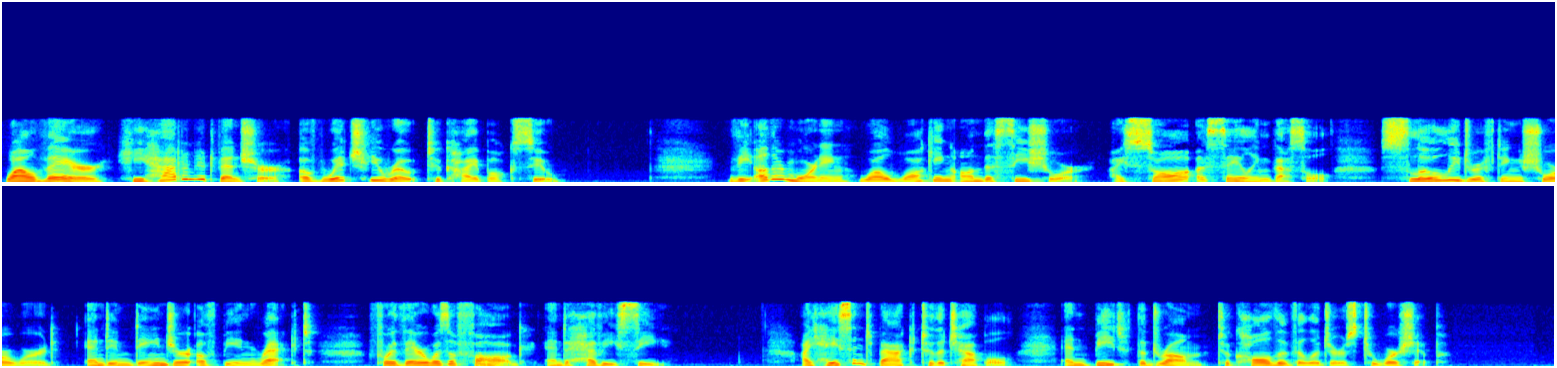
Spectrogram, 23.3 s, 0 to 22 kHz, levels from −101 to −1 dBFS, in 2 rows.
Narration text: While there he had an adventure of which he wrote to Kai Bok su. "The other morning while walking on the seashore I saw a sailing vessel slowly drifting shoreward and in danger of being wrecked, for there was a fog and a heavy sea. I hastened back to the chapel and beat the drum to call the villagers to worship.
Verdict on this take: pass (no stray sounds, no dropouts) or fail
pass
